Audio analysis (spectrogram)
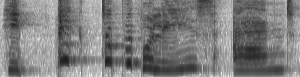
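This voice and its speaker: High-voiced woman reading slowly to children. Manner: deliberate, expressive, addressing young children. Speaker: storytime reader for children. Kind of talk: children's storybook narration.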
